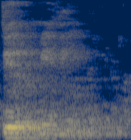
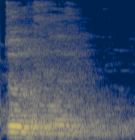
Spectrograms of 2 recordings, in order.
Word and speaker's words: Tirmidzi: Hadis riwayat Tirmidzi. Boleh juga dibaca Turmudi, boleh juga dibaca Tarmizi. 3 cara membacanya: Tarmizi, Tirmidzi, Turmudi.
